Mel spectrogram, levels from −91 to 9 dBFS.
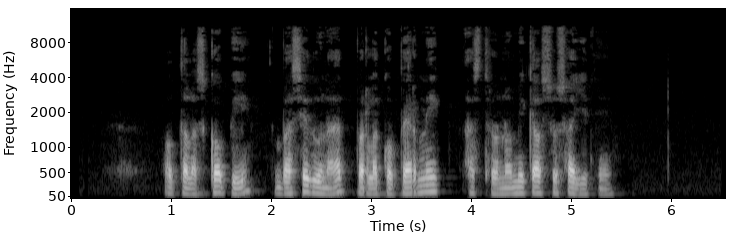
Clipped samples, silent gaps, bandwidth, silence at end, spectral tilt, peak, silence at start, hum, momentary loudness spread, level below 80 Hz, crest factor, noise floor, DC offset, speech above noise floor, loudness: under 0.1%; none; 11.5 kHz; 1.15 s; -7 dB/octave; -4 dBFS; 0.95 s; none; 14 LU; -60 dBFS; 20 dB; -75 dBFS; under 0.1%; 54 dB; -22 LUFS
